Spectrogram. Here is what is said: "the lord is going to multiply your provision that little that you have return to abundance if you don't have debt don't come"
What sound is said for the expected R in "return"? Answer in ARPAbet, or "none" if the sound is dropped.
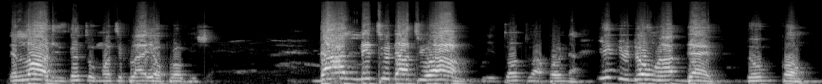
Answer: W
